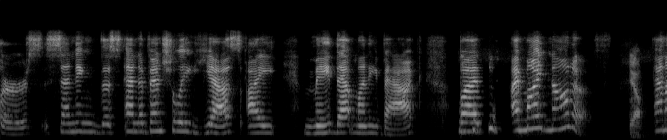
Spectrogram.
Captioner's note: chuckling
